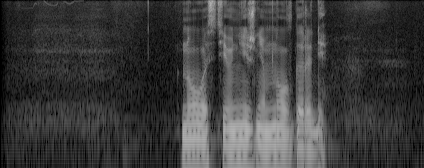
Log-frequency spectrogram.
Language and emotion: Russian, neutral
